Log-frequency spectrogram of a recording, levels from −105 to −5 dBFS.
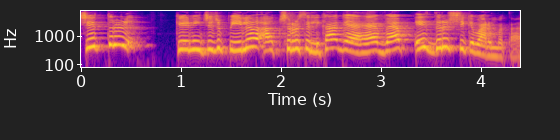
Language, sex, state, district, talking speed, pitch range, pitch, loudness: Hindi, female, Bihar, Araria, 245 wpm, 320-415 Hz, 360 Hz, -18 LUFS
